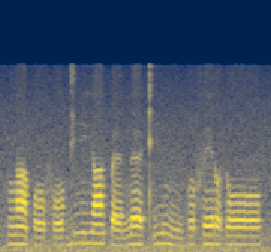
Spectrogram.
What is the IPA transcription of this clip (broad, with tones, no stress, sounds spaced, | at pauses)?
ŋ ã˦˨ p o˨ f o˨˦ ɡ iː˦ j ã˦ k͡p ɛ˨ n ɛ˦˨ kʼ i˦ m ĩ˨ b ʊ˦ f e˦ ɾ ʊ˨ ɗ oː˦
